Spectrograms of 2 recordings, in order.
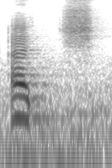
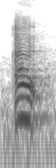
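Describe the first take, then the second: First: The final t is released with strong air. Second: The final t is released with little air. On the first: The speaker calls it wrong. "kita lepaskan angin uh, di hujung lidah tu arch, jadi tertukar dengan huruf cha" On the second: The speaker calls it right. "jadi tak boleh banyak sangat bunyikan anginnya"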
